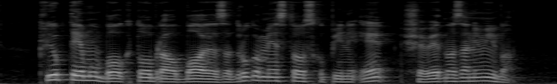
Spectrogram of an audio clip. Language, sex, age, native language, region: Slovenian, male, 30-49, Slovenian, Zasavska region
